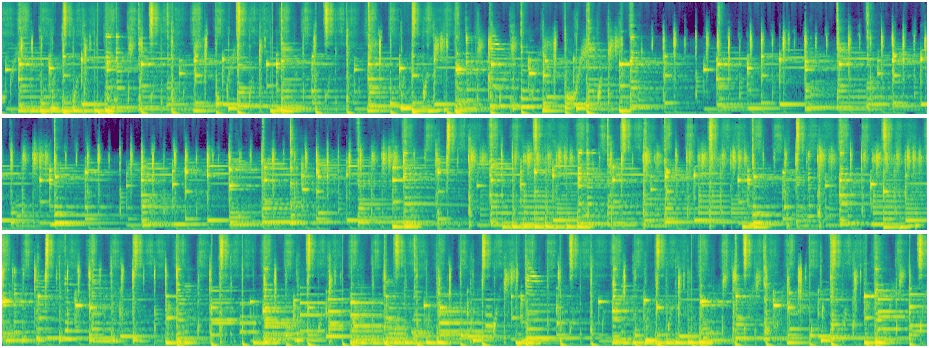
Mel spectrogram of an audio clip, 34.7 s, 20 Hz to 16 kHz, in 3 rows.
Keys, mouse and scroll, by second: 0.1-1.5 ctrl+drag, 3.0 click, 4.9 click, 6.2-7.6 ctrl+drag, 9.8-11.7 ctrl+shift+drag, 20.5 click, 21.7 click, 23.0 click, 24.6-26.2 drag, 26.3 click, 33.6 click, 34.5 click.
